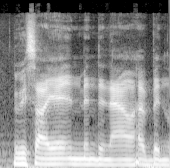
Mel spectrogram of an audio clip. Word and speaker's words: Visaya: Um well the next region is the Visaas which is the middle islands. Yeah. Uh it's Visaya. Oh Visaya. Okay.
